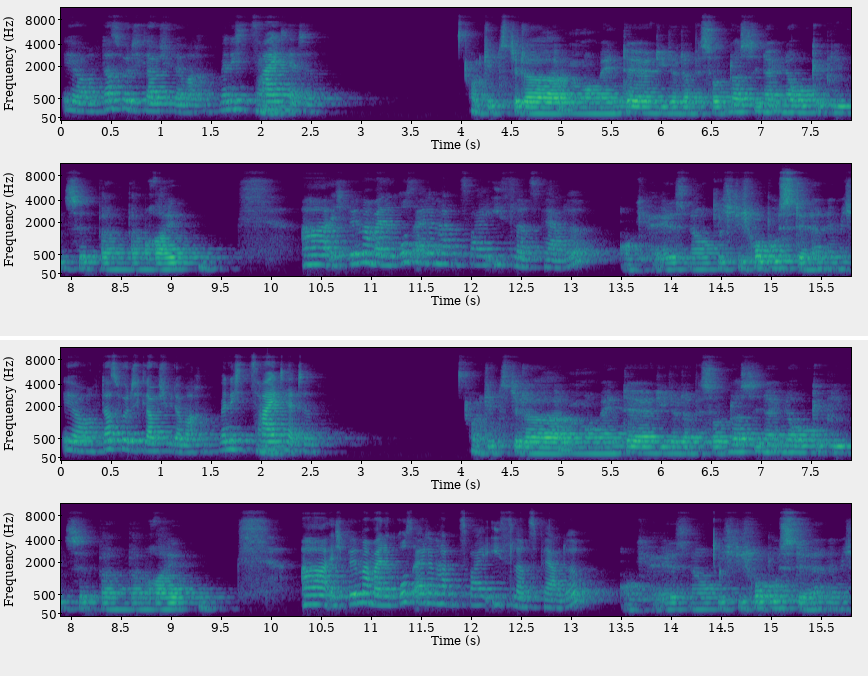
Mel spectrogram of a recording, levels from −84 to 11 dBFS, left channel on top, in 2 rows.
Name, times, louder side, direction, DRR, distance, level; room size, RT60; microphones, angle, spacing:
voice 1, 0.0-2.5 9.7-13.1, right 3 dB, 45° right, 3 dB, 0.5 m, -31 dB
voice 2, 4.1-9.1 13.5-15.8, left 2 dB, 35° left, -3 dB, 0.8 m, -29 dB
3.3 x 3.1 x 2.3 m, 0.95 s
head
